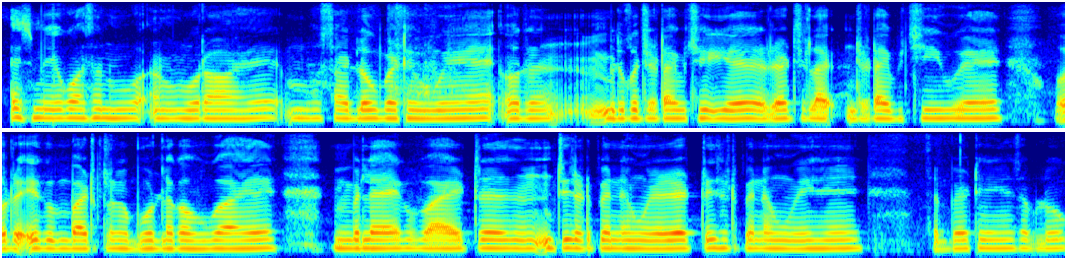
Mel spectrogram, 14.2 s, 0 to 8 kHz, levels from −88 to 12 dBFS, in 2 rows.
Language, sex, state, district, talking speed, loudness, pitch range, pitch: Hindi, male, Jharkhand, Jamtara, 235 wpm, -17 LUFS, 150-155 Hz, 155 Hz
